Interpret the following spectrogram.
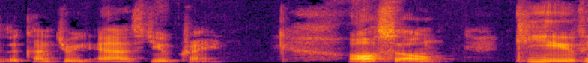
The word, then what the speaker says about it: Kyiv: Also, Kyiv is the Ukrainian pronunciation of the capital that Russians refer to as Kiev.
